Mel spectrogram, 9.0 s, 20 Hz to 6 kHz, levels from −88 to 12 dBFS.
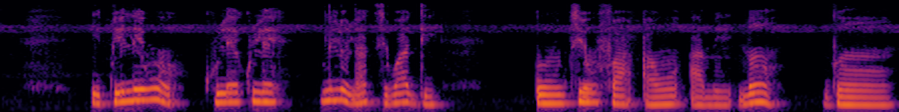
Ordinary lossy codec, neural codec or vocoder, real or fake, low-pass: none; none; real; 5.4 kHz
